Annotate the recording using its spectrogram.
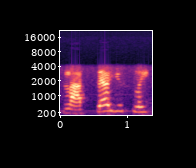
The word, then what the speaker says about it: La Cellu Sleek: It's La Cellu Sleek Studio. La Cellu Sleek. – And that's spelled LaCellu and then Sleek, SLEEK.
